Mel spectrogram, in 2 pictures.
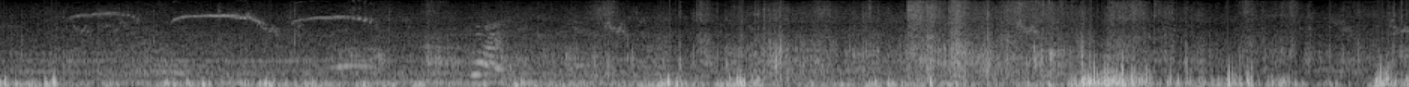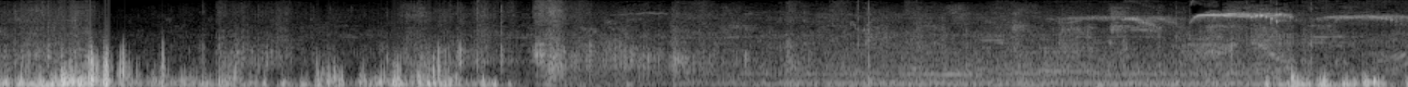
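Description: Outdoor ambience: a bird gives a few short, arched high chirps near the start and several more near the end, over indistinct voices and irregular low rumbling and knocking noise.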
